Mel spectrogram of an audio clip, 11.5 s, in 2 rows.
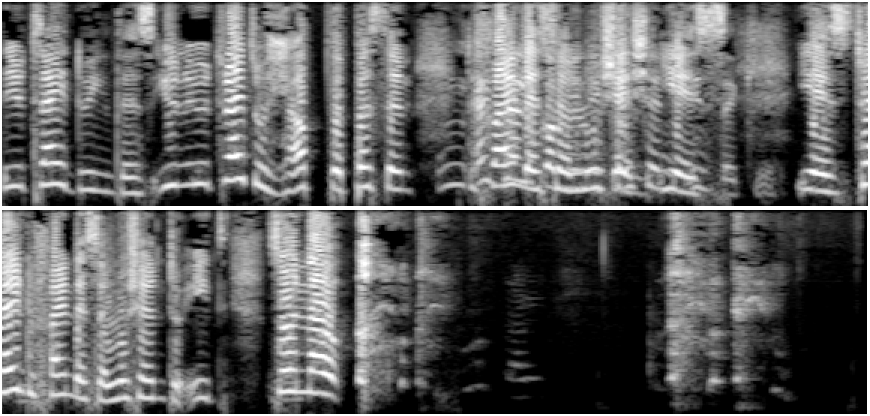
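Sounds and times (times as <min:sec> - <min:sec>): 
speech: 0:00.0 - 0:08.4
person giving harsh dry coughs: 0:08.2 - 0:08.9, 0:10.3 - 0:11.1.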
